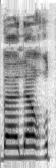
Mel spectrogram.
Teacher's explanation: کلمت بلغت میں یہاں غین ساکن ہے تو ہمیں غین کو ظاہر کرنا ہے اور ہم اسے موٹی آواز میں پڑھیں گے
